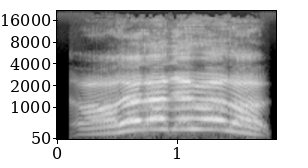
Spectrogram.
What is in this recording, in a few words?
male gibberish complaining; koerpergeraeusche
